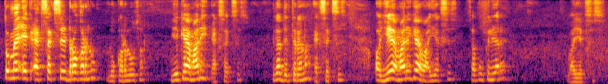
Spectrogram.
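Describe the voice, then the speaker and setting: A man with a notably high voice gives a whiteboard engineering lecture. He walks through each step, keeps asking if it is all clear and praises under his breath. His key terms come back again and again. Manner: repeats key terms, drops to a soft murmur on asides. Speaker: engineering tutor.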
